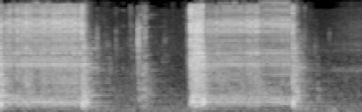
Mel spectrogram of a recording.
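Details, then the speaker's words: Gravely tractor with a brand-new battery but cheap cables and corroded terminals: at key-on, harsh buzzing chatter bursts of about half a second repeat with no cranking. Solenoid chattering, likely from poor battery supply. "There's definitely that noise is coming out of the solenoid,"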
